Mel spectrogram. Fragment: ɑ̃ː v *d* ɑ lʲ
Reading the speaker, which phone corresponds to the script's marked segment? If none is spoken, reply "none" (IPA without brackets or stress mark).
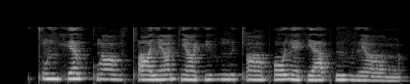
tʼ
